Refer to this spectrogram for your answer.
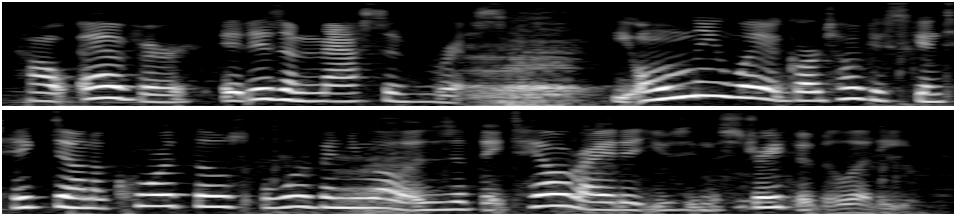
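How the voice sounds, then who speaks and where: High-pitched woman's voice at a moderate pace, ordinary pitch variation, noticeable background noise. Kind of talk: game comparison voice-over.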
